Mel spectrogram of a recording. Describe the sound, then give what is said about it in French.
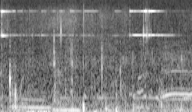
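A flock of ewes and lambs, including a small brown lamb, in a pasture enclosed by electric netting; a few faint, short bleats and low animal calls occur among soft rustling. “Là, il y a le petit agneau marron, là.”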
